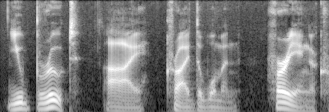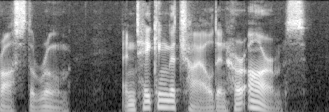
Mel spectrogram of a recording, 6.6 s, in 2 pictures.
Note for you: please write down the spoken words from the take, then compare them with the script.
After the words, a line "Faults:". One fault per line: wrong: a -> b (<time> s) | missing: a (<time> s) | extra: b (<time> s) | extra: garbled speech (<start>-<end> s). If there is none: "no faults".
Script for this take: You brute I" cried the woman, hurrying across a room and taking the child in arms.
You brute I" cried the woman, hurrying across the room and taking the child in her arms.
Faults:
wrong: a -> the (3.5 s)
extra: her (5.6 s)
